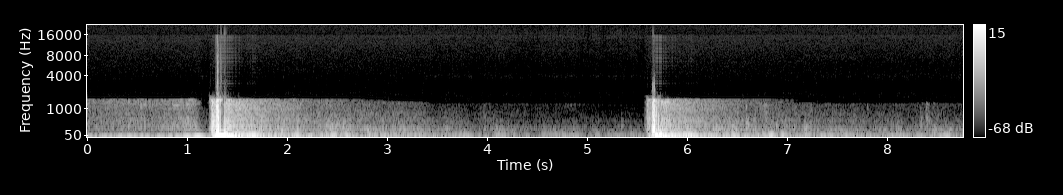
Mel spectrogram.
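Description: Shotgun fired twice, about four and a half seconds apart, each shot sharp and loud with a short trailing echo.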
